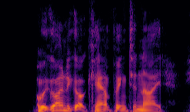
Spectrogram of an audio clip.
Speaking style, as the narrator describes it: he asks

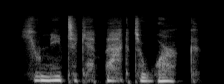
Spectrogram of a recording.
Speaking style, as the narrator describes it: she whispered

